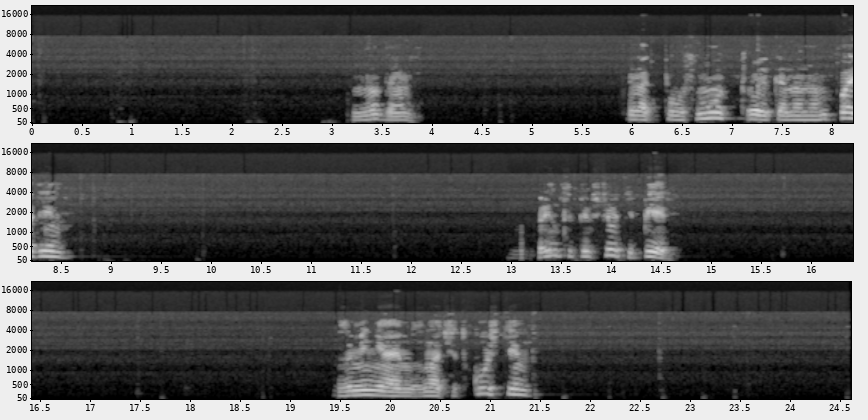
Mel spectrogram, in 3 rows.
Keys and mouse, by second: 0.0 shift+click, 2.1 ctrl+p, 4.8-6.4 drag, 7.2 KP_3, 8.4 shift+middle click, 10.0-12.0 middle drag, 13.6-15.2 drag, 15.7-17.6 middle drag, 18.6-20.4 shift+drag, 21.2-22.7 shift+drag.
